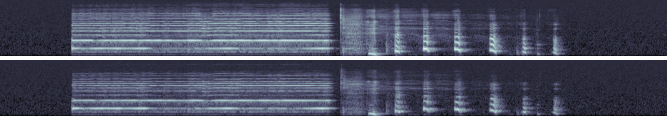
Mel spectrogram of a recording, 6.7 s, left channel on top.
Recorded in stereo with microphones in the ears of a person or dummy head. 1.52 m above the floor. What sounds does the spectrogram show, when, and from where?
0.7 s a violin: 55° left (ahead or behind), 1.3 m
3.4 s a giggle: 60° left (ahead or behind), 0.5 m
